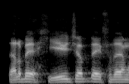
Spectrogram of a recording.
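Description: It is spoken in a put-on character voice. "We're going to do these as heretic instead"

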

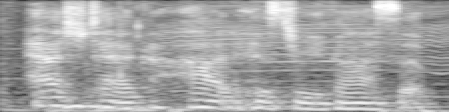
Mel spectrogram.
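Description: It is said in a sultry voice.

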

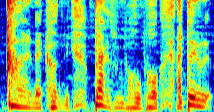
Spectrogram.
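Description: It is recited in an intense, rhythmic cadence.

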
